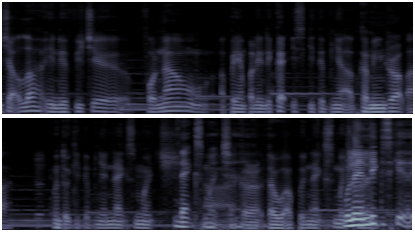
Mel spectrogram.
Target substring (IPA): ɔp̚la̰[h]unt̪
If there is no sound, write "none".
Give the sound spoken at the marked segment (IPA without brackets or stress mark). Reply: h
